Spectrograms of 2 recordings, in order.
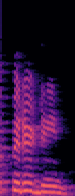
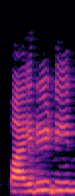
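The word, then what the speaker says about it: pyridine: तो कंपाउंड का नाम है पिरिडीन। पायरिडीन भी कई लोग बोलते हैं, प्रोनाउंसिएशन आपके हाथ में है। पिरिडीन, मैं पिरिडीन बोलती हूँ।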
